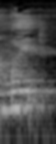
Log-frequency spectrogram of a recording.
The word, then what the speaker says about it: мы: Давайте же обратим внимание, как мы это произносим. Мы. Мы. То есть губы у меня растягиваются в улыбке.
